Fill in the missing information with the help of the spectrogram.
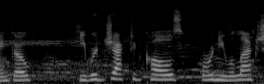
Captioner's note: chanting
